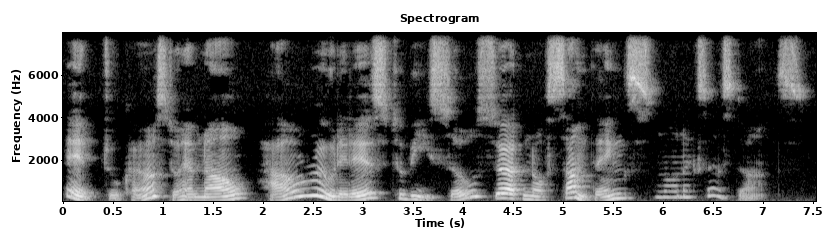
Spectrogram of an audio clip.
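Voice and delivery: ordinary delivery

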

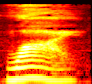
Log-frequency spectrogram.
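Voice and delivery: ordinary delivery

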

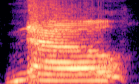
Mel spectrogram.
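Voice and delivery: long, high, loud imitation refusal; mock defiant yell. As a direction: holler it as a hammed-up indignant customer. Acting defiant customer refusing masks.

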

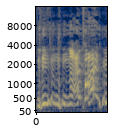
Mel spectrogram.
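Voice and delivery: high laughing I'm fine. Real, not acted. Laughing at meds comment.

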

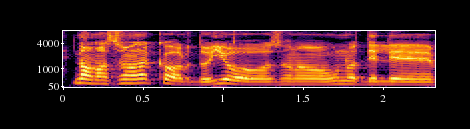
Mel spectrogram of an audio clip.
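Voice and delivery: usual speaking voice

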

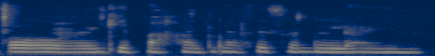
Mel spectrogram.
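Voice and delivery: ordinary talk

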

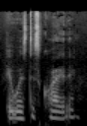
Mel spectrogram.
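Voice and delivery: plain reading voice

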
